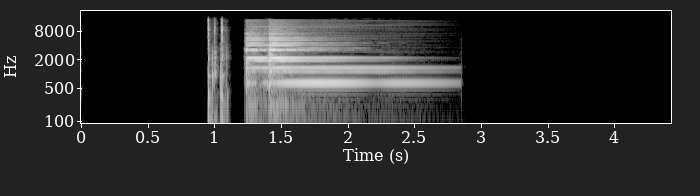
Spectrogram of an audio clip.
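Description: Subscribe-animation sound effect: two quick mouse clicks about a second in, then a bright bell ding that rings and fades out over about a second and a half.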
